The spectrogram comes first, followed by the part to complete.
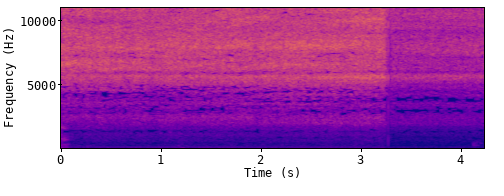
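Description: High-voltage corona discharge from a homemade ion generator's sharp crown electrode, fed by a 40,000-volt supply, making a steady hiss over a low hum. It gets quieter about three seconds in.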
